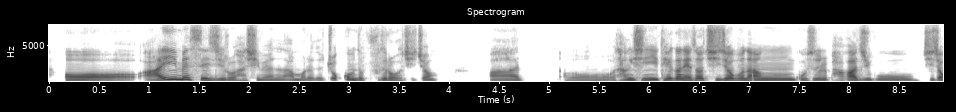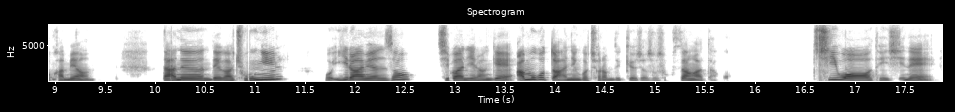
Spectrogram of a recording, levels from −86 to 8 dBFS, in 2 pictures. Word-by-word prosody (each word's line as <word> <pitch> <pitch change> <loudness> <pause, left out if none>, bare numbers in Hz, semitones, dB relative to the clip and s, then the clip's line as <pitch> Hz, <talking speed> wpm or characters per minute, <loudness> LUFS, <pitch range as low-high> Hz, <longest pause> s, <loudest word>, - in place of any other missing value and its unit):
어 130 - -1
I 310 - +4
Message로 220 - +2
하시면은 130 -4 -8
아무래도 110 -1 -10
조금 250 -2 -3
더 160 - -6
부드러워지죠. 140 +2 -7 0.5
아 120 0 -6 0.5
어 95 -4 -14
"당신이 165 +1 -1
퇴근해서 225 0 +1
지저분한 190 -4 0
곳을 140 -1 -6
봐 115 -2 -11
가지고 130 -8 -2
지적하면 165 +1 -2 0.7
나는 245 -3 +5
내가 170 +3 +2
종일 260 - +3 0.4
어 - - -6
일하면서 245 +3 +3 0.3
집안일한 205 -5 +1
게 215 +4 0
아무것도 285 - +4
아닌 145 +3 -1
것처럼 145 -5 -7
느껴져서 115 -1 -12
속상하다."고. 115 - -4 0.8
"'치워.' 235 -6 +4
대신에 125 +8 -4
165 Hz, 300 characters per minute, -23 LUFS, -, 0.8 s, 나는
